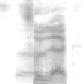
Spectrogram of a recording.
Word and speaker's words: Culjak: So as you spell it, that's how you pronounce it.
